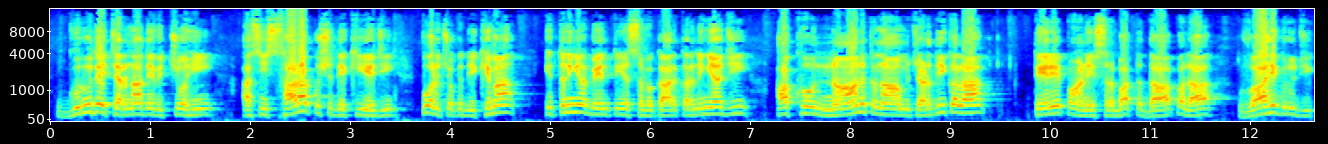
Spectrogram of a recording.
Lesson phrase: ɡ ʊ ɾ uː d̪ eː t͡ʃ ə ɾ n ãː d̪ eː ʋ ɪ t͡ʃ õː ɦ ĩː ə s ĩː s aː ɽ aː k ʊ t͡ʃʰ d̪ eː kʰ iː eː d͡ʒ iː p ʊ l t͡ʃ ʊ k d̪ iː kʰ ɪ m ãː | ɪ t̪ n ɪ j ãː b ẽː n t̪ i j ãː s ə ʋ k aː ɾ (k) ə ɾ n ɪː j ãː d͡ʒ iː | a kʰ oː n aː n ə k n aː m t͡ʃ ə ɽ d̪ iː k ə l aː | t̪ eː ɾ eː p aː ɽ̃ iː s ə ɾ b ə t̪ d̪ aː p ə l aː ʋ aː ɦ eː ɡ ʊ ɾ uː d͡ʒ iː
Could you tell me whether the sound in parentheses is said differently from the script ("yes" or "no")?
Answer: no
